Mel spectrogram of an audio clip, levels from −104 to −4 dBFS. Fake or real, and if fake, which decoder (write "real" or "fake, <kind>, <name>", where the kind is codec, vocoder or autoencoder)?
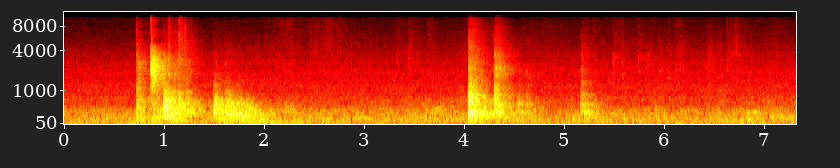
real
